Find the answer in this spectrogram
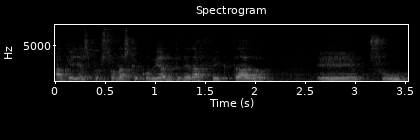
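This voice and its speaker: Fairly even intonation with audible room echo and noticeable background noise. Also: woman. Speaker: notary. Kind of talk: panel talk at a conference. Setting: conference hall. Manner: very fast.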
